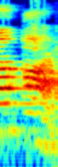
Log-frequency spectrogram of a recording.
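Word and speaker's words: hour: आर। कई लोग इसको आवर पढ़ते हैं, आवर नहीं है, क्या है? आर। अब यहां देखेंगे कि एच साइलेंट है, क्या है?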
